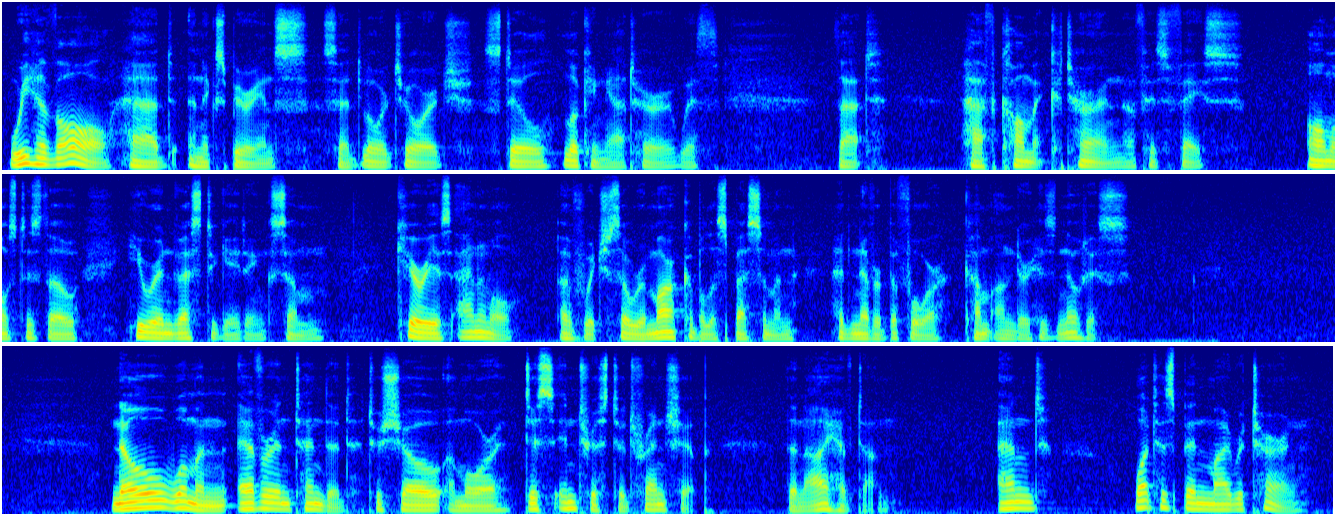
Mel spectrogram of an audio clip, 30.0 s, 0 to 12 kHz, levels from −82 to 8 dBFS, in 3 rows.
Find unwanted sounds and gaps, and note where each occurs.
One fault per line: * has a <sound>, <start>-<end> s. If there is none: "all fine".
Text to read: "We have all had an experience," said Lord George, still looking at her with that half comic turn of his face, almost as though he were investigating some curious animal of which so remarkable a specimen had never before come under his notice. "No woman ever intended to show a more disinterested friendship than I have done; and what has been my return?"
all fine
